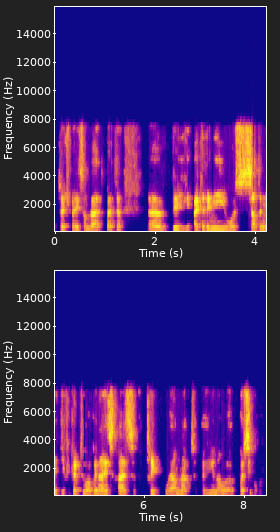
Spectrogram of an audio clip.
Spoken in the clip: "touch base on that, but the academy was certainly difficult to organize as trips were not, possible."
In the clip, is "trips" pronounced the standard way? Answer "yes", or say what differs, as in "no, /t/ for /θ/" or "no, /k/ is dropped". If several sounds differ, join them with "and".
no, /s/ is dropped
